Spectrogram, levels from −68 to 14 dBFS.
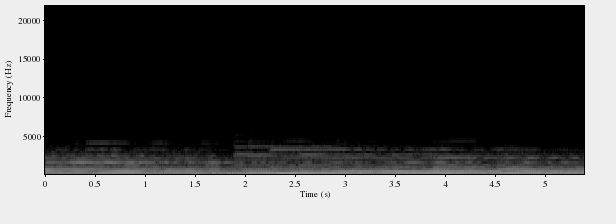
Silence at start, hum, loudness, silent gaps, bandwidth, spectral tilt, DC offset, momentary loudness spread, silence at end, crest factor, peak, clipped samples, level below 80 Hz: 0 s; none; -29 LUFS; none; 4.9 kHz; -10 dB/octave; under 0.1%; 4 LU; 0 s; 12 dB; -16 dBFS; under 0.1%; -52 dBFS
